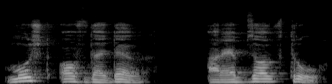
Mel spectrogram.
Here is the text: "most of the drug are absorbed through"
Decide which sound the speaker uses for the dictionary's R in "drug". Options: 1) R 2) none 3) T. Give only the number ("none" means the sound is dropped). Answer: 2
